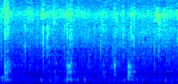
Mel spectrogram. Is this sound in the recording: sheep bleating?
no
